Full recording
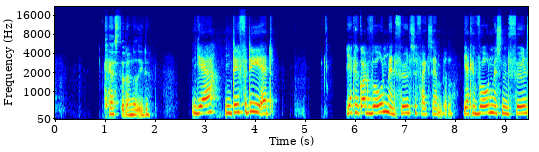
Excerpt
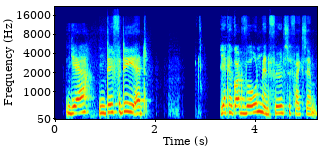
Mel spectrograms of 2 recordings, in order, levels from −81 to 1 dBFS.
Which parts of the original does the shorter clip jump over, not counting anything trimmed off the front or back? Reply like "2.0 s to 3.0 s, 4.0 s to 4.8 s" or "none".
none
